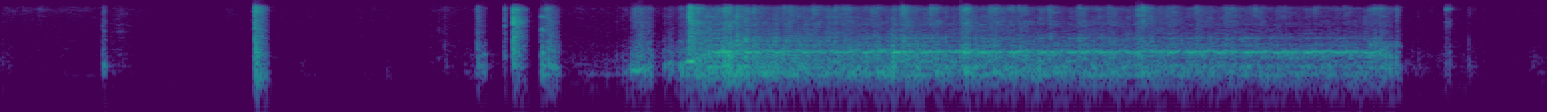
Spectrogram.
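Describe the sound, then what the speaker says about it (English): A sewing machine runs steadily for about four seconds, stitching granny star quilt block pieces with light thread, preceded by a few sharp clicks and short bursts as the fabric is positioned, then stops with a final tick. "I am trying to be as careful as I can not to sew off these edges because I am using a light thread"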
